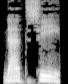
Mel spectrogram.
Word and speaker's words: Nazi: The term Nazi derives from the name given in German to a party member, Nationalsozialist, German pronunciation, Nazi, O na Lazatzi, a Elst, and was coined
